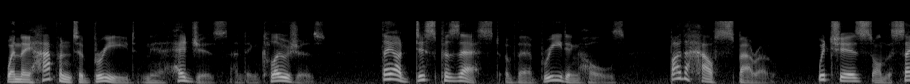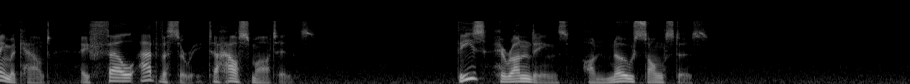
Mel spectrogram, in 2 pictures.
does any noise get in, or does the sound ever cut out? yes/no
no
